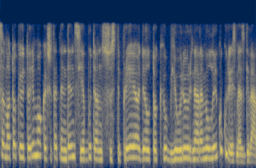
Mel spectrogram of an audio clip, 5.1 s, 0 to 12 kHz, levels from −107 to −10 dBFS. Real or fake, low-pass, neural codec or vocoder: real; 7.2 kHz; none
